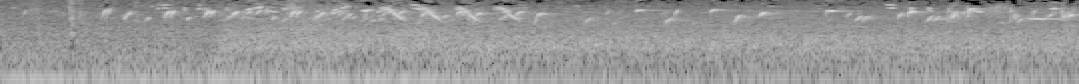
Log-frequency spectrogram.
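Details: European goldfinch in spirited bitbita song, natural sound without effects: a stream of quick, high, tinkling twitters and short buzzy notes, steady over a light background hiss.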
